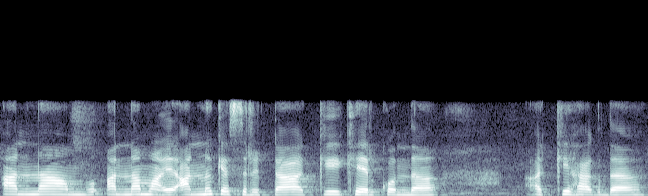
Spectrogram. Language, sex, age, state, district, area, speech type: Kannada, female, 45-60, Karnataka, Bidar, rural, spontaneous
